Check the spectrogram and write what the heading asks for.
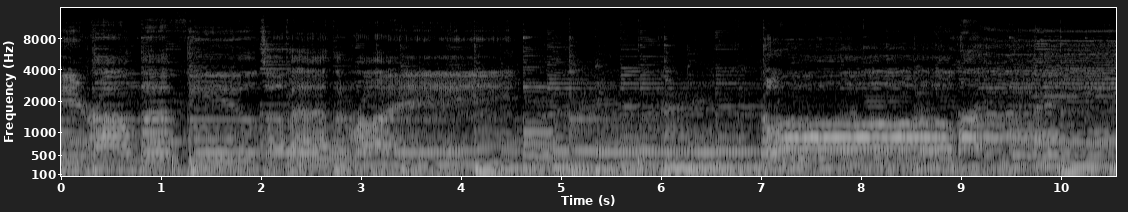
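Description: Live acoustic guitar strummed under a slow sung melody, with a long held note about seven seconds in.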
